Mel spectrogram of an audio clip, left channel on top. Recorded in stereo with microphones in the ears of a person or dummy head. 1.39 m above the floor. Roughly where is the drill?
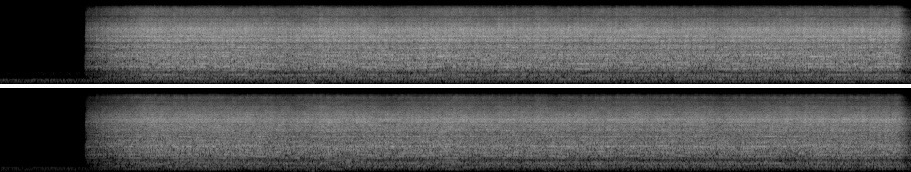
Centre.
